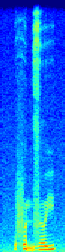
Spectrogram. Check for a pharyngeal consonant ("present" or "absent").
absent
